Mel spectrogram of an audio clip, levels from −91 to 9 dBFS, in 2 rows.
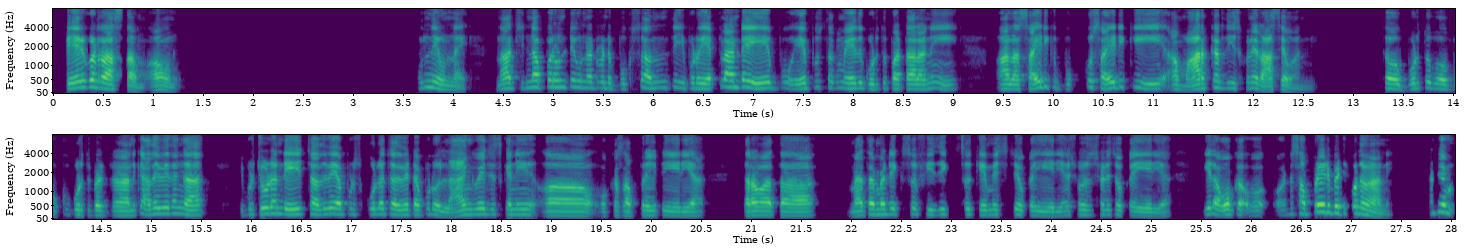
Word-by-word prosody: పేరు 205 +4 +7
కూడా 240 - +6
రాస్తాం. - - +3 0.2
అవును. - - -2 2.4
ఉంది. 220 -1 -4
ఉన్నాయి. 140 - -8 0.3
నా 185 - +3
చిన్నప్పటినుంచి 230 +3 -1
ఉన్నటువంటి 205 -2 -6
బుక్స్ 175 - -15
అంత 210 +3 -12
ఇప్పుడు 190 0 -6
ఎట్లా 245 +6 +2
అంటే, 235 +1 +1 0.2
ఏ - - +3
పు 200 - -17 0.2
ఏ - - +2
పుస్తకం 215 -2 -13
ఏది 190 +1 -1
గుర్తుపట్టాలని, 170 +1 0 0.6
అలా 165 -1 +4
సైడ్‌కి, 225 0 +1
బుక్ 165 +7 -12
సైడ్‌కి 225 0 0 0.3
ఆ - - +4
మార్కర్ 185 +5 +6
తీసుకొని 195 +1 -4
రాసేవాడిని. 90 -10 -1 0.7
సో, 180 - +4 0.2
గుర్తు 185 +3 -7
బొ 170 - +1
బుక్ 150 +5 -22
గుర్తుపెట్టడానికి. 160 -2 -1
అదే 205 - 0
విధంగా 210 -6 +4 0.5
ఇప్పుడు 190 -1 -13
చూడండి, 215 -3 +4 0.2
చదివేప్పుడు 195 +1 +2
స్కూల్‌లో 195 0 -4
చదివేటప్పుడు 180 0 0
లాంగ్వేజస్‌కని 185 +2 -2 0.3
ఆహ్, 145 -1 +3 0.2
ఒక - - -35
సెపరేట్ 160 +3 -3
ఏరియా. 145 0 -2 0.5
తరువాత 150 0 +3 0.7
మ్యాథమేటిక్స్, 190 +5 +1
ఫిజిక్స్, 185 +2 -7
కెమిస్ట్రీ 175 +1 -4
ఒక - - -10 0.2
ఏరియా. 140 +2 -6
సోషల్ 175 -2 -6
స్టడీస్ 175 0 -5
ఒక - - -9 0.2
ఏరియా. 130 0 -7 0.4
ఇలా 205 - +2
ఒక 175 - -14 0.2
ఓ - - -9 0.2
అంటే - - -16
సెపరేట్ 270 -1 +6
పెట్టుకునేదాన్ని. 230 -1 +2 0.4
అంటే 275 - -3
185 Hz, 135 wpm, -23 LUFS, 165-205 Hz, 2.4 s, పేరు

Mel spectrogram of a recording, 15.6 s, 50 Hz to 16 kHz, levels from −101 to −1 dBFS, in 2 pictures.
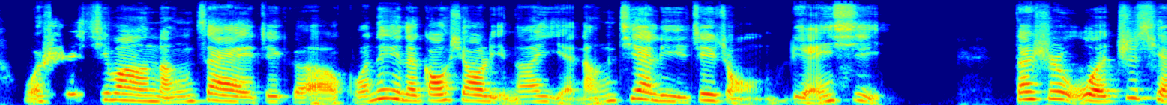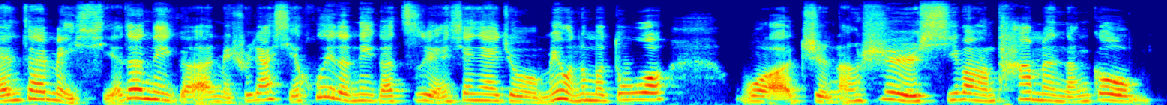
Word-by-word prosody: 我 - - -5
是 - - -6 0.2
希 240 - -7
望 215 -4 +3
能 175 +4 -3
在 195 -5 +2
这 370 -1 -5
个 360 - -3
国 - - -5
内 280 0 +2
的 205 -4 0
高 210 +1 +5
校 210 -2 +3
里 - - -4
呢， 180 +1 -5
也 185 - -7
能 210 - -6
建 255 +2 +2
立 190 -6 -2
这 220 +6 +2
种 265 +6 -7
联 200 -1 -2
系。 220 -1 -4 0.8
但 255 +1 +4
是 265 0 +1
我 195 -3 +5
之 185 +12 -3
前 230 -8 0
在 265 +2 +2
美 210 - -1
协 145 0 -7
的 305 0 +6
那 255 -6 +2
个 - - -1
美 155 - -7
术 155 - -8
家 235 +3 0
协 255 -7 -7
会 335 +11 -3
的 240 -4 +1
那 210 0 -3
个， 185 -1 -1
资 190 +3 -8
源 170 -1 0
现 230 +4 -4
在 215 -1 0
就 195 -5 -2
没 240 - -3
有 270 -2 +5
那 220 - -2
么 215 -2 0
多， 245 +3 +4 0.4
我 - - +2
只 395 - -2
能 200 - -4
是 220 -3 +4
希 200 +5 -4
望 225 -5 +2
他 255 +4 -1
们 220 -4 -3
能 175 +2 -4
够， 205 -2 +3
215 Hz, 240 characters per minute, -24 LUFS, 195-245 Hz, 0.8 s, 的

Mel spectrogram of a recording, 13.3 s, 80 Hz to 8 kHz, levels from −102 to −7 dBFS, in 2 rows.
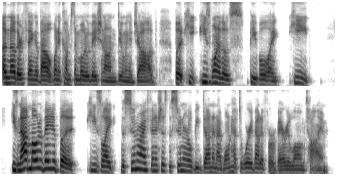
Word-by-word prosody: another 195 -3 +6
thing 160 -3 -1
about 150 -2 +2
when 165 -1 -1
it - - -6
comes 160 -3 -6
to 165 - -5
motivation 150 -1 -1
on 125 -1 -3
doing 140 -4 -3
a 120 - -5
job, 130 +2 -3 0.4
but 465 -4 +3
he 220 - -7
he's 230 -4 +2
one 210 -1 +3
of 190 - +2
those 160 -3 -1
people 165 -6 -1
like, 135 -2 -4 0.2
he 210 +6 -7 0.7
he's 230 -4 +4
not 280 +5 +9
motivated, 280 -3 +5
but 170 -7 +2 0.2
he's 215 -4 -6
like, 175 -3 0
"The 185 - -1
sooner 255 +8 +1
I 245 -2 +4
finish 210 -2 -6
this, 210 -2 -3
the - - -7
sooner 205 +3 -3
it'll 190 -1 -3
be 310 - -5
done 160 - -2
and 155 -2 -4
I 140 - -4
won't 150 +4 -6
have 160 -3 -7
to 155 - -10
worry 155 +1 -1
about 150 -1 -3
it 145 - -9
for - - -7
a 110 - -11
very 125 +2 -3
long 125 -1 -5
time." - - -10
170 Hz, 225 wpm, -22 LUFS, 150-215 Hz, 0.7 s, not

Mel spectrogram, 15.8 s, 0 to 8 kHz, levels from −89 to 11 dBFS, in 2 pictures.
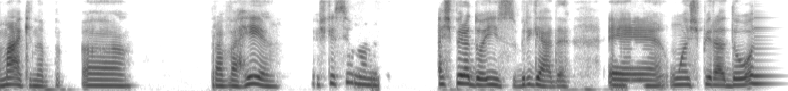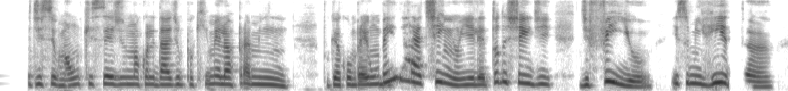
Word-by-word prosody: máquina 190 -3 +3
p - - -14 0.2
ah, 190 -1 -1 0.8
pra 190 -2 +1
varrer? 190 +2 +3 0.4
Eu 235 - -14
esqueci 255 +6 -4
o 290 - -5
nome. 220 -4 -1 0.6
Aspirador, 235 -2 +4
isso, 200 -3 0
obrigada. 180 -5 0 0.4
Eh, 190 -1 +1
um 215 +1 -1
aspirador 215 +1 +1 0.7
de 240 +1 -2
se 240 +1 -1
mão, 200 +3 -3
que 240 +1 -8
seja 240 -1 0
uma 230 -1 -3
qualidade 220 0 -1
um - - -10
pouquinho 220 +1 -9
melhor 230 -3 +1
pra 260 - -3
mim, 220 -6 -1 0.3
porque 195 +3 -3
eu - - -1
comprei 225 +1 +1
um 240 0 -1
bem 335 +10 +2
baratinho 295 - +2
e 210 - -1
ele 220 0 +2
é - - 0
todo 315 +6 -2
cheio 280 -3 +2
de 230 -1 -4 0.3
de 210 +2 -1
fio, 195 - +3 0.2
isso 265 +1 -2
me 260 - +1
irrita. 180 - +2
220 Hz, 170 wpm, -21 LUFS, 195-240 Hz, 0.8 s, Aspirador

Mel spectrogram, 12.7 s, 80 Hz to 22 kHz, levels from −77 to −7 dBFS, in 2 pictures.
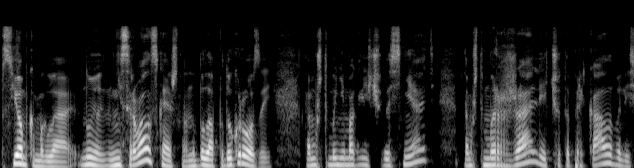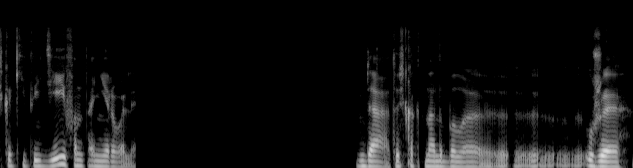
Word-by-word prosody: съёмка 185 -9 +7
могла 120 -2 +2
ну, 165 -2 +5
не 140 +4 +2
срывалась, 225 +12 +6
конечно, 135 -5 -1
но 135 - 0
была 150 -1 +6
под 155 - -3
угрозой, 145 - +4 0.2
потому 150 0 -2
что 160 - -5
мы 165 - +2
не 160 - 0
могли 160 0 -1
ничего 150 -1 -4
снять, 240 - -3 0.2
потому 150 -2 -4
что 155 - -3
мы 155 0 +5
ржали, 165 - +1
чё-то - - -7
прикалывались, 150 -1 -3
какие-то 135 -1 -9
идеи 135 +7 -3
фонтанировали. 125 - -8 2.2
Да, 125 -3 -4
то - - -6
есть 130 - -10
как-то 130 -1 -10
надо 125 0 -3
было, 115 - -8
э, - - -11 0.5
уже, 125 -2 +1
э, 120 -1 -1
140 Hz, 165 wpm, -24 LUFS, 125-160 Hz, 2.2 s, съёмка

